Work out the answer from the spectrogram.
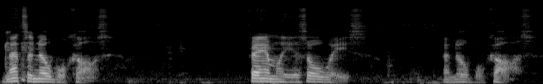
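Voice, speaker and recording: Guy doing a fake old man voice, tired and kindly, earnest, measured, tabletop rpg character. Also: medium pitch, expressive, vocal fry, fairly bright tone, slightly rough, heavily acted. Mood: solemn, kindly. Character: weary, kindly older man, aged by lost life force. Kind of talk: tabletop role-play.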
